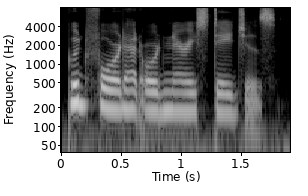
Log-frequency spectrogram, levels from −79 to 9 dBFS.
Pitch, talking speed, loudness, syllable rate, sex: 185 Hz, 155 wpm, -20 LUFS, 5.2 syllables/s, female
